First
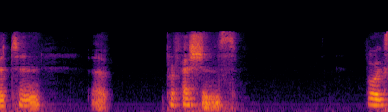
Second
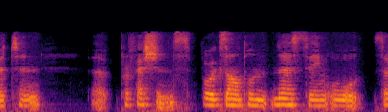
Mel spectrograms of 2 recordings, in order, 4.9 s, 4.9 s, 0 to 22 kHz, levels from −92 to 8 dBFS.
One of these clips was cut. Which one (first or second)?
second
